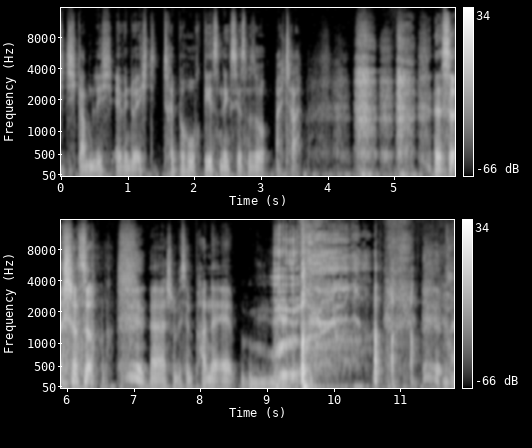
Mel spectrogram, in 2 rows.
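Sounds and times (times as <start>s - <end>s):
speech: 0.0s - 3.7s, 4.4s - 8.9s, 10.6s - 10.9s, 11.5s - 11.7s
laughter: 5.8s - 6.7s, 9.6s - 11.7s
loud drawn-out burp: 8.6s - 9.8s.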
